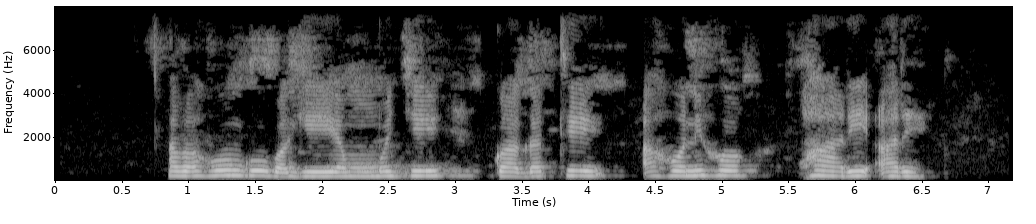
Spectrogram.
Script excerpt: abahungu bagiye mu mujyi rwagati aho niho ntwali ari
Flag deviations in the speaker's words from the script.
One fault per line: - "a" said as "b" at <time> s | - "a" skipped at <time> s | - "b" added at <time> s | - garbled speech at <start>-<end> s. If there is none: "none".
none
